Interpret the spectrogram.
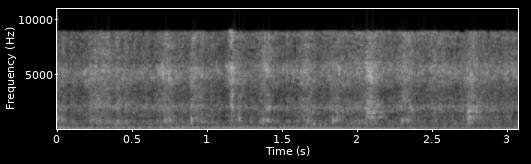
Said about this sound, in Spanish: ¿Qué tal sobre el caballo? Oye, como suenan los cascos,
